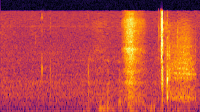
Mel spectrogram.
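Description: Faint room tone with a steady low hum. About a second in, a man breathes in sharply through the nose, followed by a small mouth click.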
